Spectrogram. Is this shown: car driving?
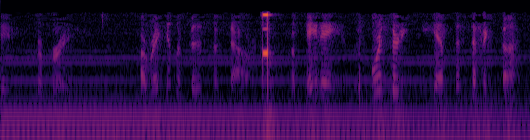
no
